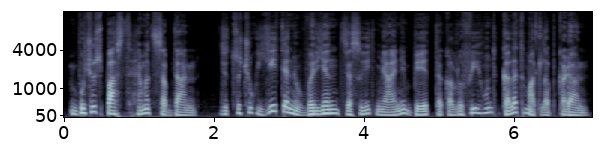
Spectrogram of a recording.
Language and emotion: Kashmiri, sad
